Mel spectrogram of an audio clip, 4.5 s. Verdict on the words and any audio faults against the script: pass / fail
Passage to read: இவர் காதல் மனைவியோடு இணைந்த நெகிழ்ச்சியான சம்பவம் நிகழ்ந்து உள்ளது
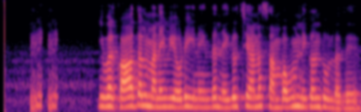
fail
